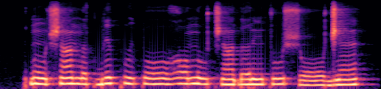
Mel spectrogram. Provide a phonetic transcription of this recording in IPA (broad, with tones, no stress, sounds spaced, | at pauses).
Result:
ɗ ũ˨ ʃ ã˧ n ə˨ t b e˦ kʷ i˧ p oː˧ ɣ ɔ˦ n u˧ t͡ʃ ã˧ ɗ ə˧ ɾ ĩ˦˨ t u˦˨ ʃ oː˨ d͡ʒ ɛ̃˦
